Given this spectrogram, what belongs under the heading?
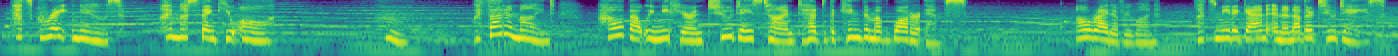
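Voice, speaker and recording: Composed, higher-voiced kindly mother. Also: unhurried, music in the background. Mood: grateful. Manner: calm, reassuring, polite. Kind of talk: video game voice acting.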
